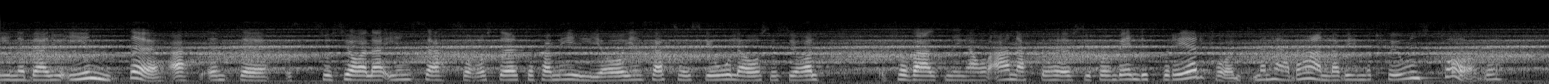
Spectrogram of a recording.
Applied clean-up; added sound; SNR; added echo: none; Alarm; 5 dB; none.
